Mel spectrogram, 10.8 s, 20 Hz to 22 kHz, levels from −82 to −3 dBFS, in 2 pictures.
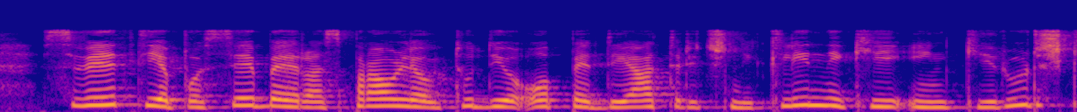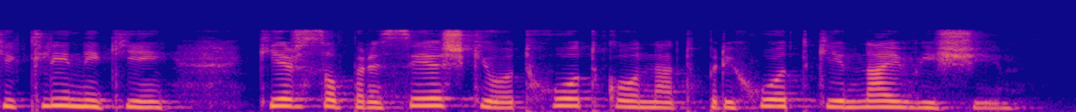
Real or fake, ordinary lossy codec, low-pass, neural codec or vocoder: fake; none; 7.2 kHz; codec, 16 kHz, 4 kbps, X-Codec, WavLM features, trained on Multilingual LibriSpeech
